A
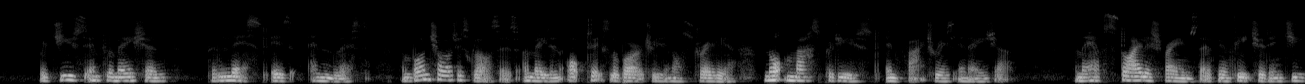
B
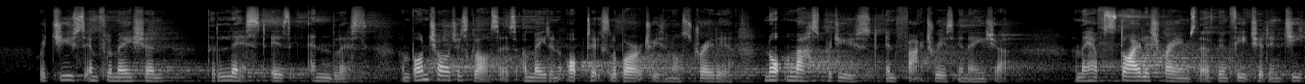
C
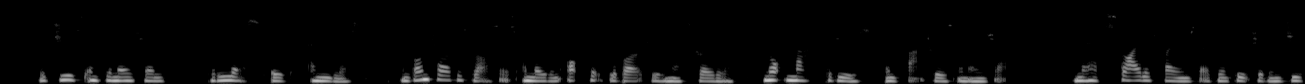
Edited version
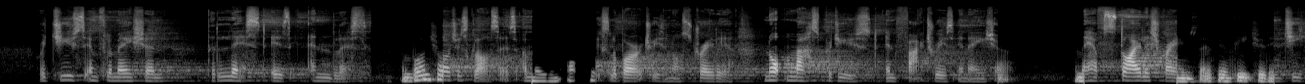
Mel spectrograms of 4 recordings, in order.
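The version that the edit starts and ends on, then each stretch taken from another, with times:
B
0:03.71–0:04.43: punch in from A
0:05.32–0:05.96: punch in from C
0:09.98–0:10.84: punch in from A
0:11.77–0:12.74: punch in from A

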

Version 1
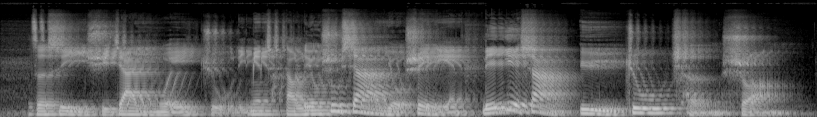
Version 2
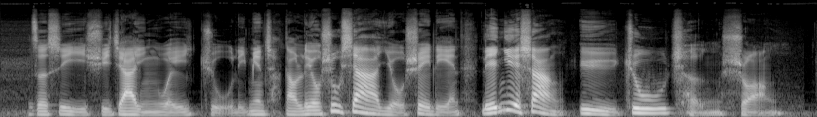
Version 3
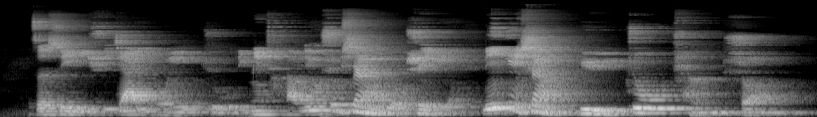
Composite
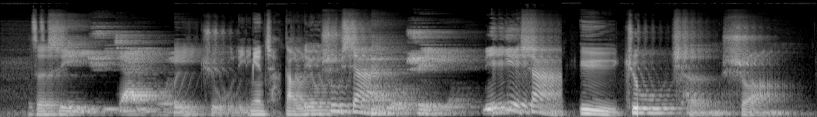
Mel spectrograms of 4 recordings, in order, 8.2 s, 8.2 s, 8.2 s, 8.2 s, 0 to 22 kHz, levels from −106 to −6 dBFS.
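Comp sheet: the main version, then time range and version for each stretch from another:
1
0:00.67–0:01.74: punch in from 3
0:02.50–0:02.90: punch in from 2
0:03.71–0:04.92: punch in from 3
0:05.61–0:06.37: punch in from 2

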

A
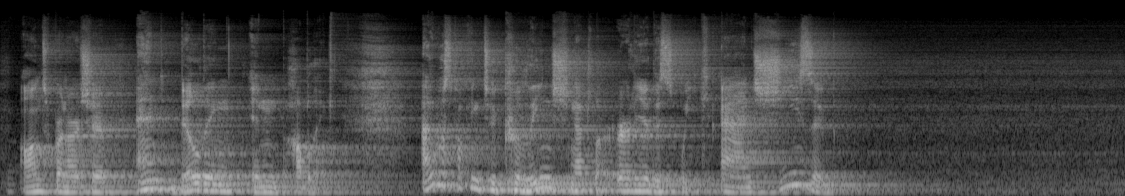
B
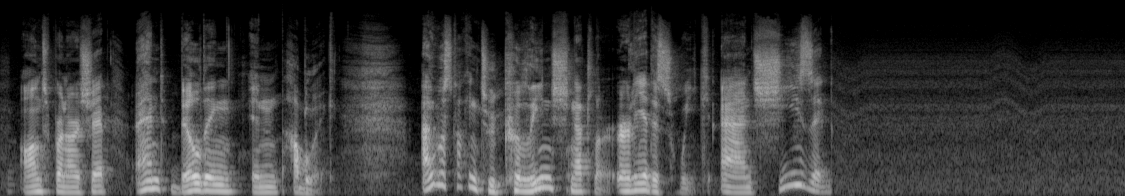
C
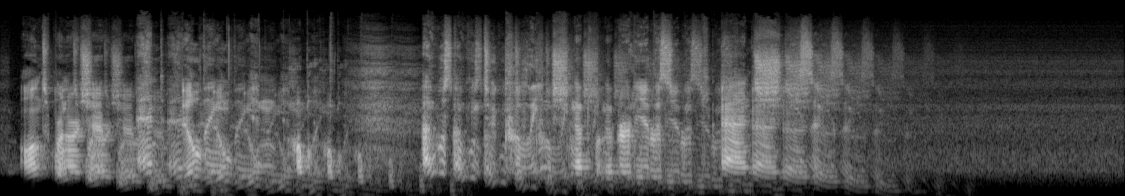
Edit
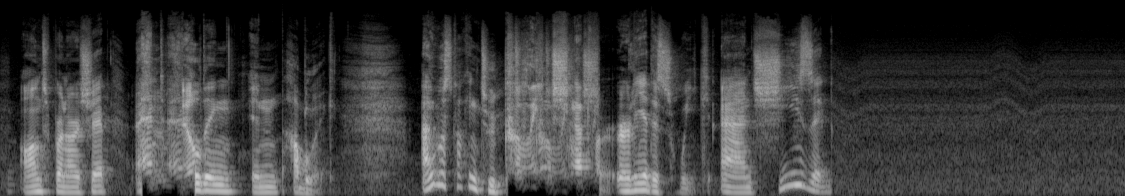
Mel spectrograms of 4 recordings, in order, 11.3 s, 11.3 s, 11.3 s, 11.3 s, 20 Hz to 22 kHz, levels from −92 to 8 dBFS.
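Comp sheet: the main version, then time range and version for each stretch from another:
B
0:01.41–0:01.95: punch in from C
0:05.07–0:05.99: punch in from C
not used: A

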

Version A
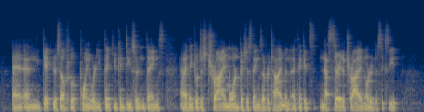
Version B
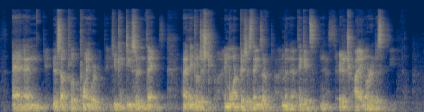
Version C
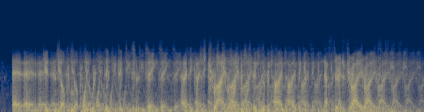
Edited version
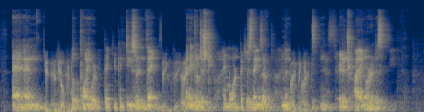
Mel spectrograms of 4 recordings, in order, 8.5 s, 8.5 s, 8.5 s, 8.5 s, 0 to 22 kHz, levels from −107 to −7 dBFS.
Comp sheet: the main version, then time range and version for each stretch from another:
B
0:00.89–0:01.43: punch in from C
0:01.98–0:02.51: punch in from A, crossfade 0.24 s
0:03.23–0:03.71: punch in from C
0:04.46–0:04.94: punch in from A
0:05.80–0:06.23: punch in from C

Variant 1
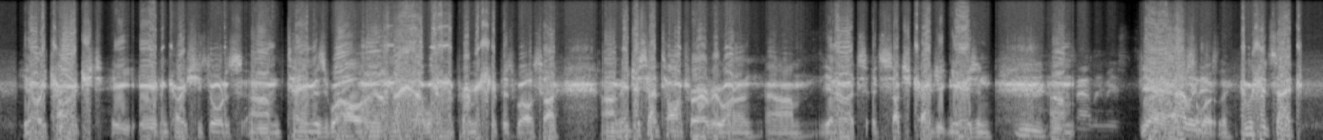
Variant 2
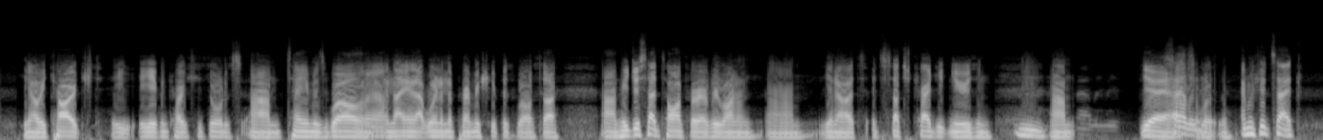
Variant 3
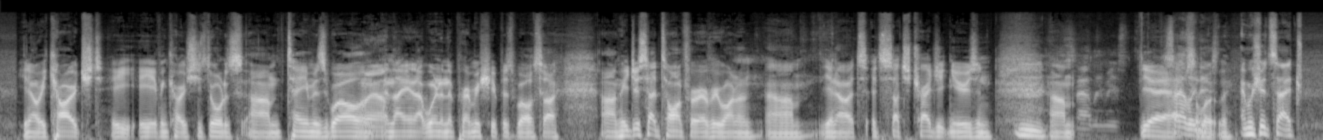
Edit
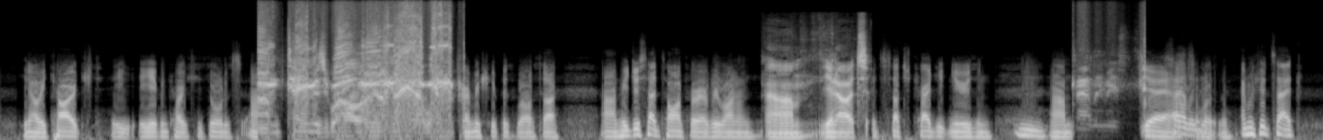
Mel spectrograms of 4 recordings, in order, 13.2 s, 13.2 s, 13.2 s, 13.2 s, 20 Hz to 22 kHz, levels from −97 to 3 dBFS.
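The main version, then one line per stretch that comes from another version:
2
0:02.57–0:04.64: punch in from 1
0:07.61–0:08.71: punch in from 3
0:10.72–0:11.45: punch in from 1

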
